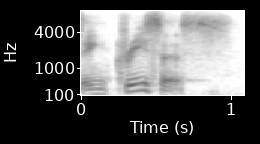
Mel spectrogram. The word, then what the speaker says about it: increases: You say increase. It's increases.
